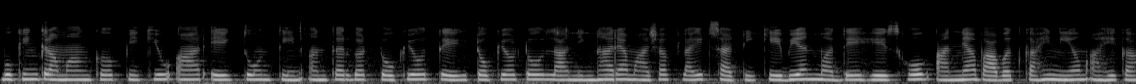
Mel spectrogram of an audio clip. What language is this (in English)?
Marathi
